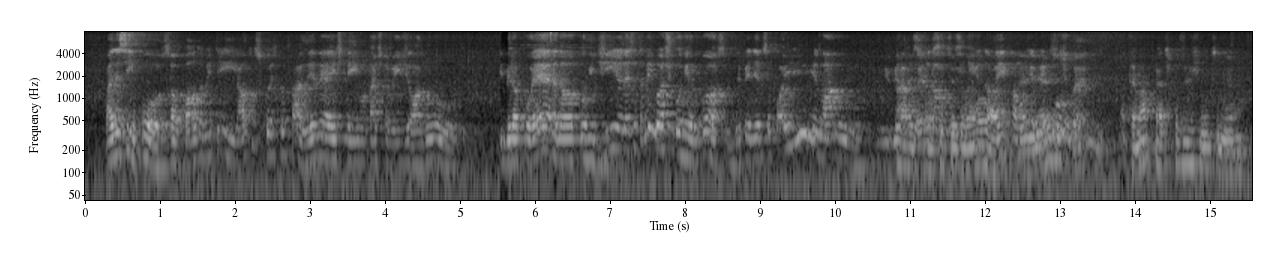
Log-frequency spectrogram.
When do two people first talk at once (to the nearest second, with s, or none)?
11 s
